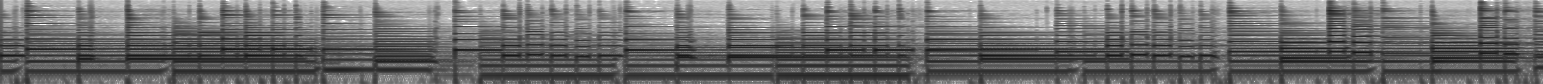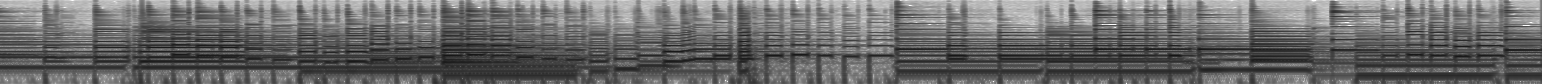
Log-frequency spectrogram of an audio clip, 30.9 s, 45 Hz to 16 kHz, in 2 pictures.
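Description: Yamaha SLG200NW silent nylon-string guitar played fingerstyle: a traditional Venezuelan waltz, with held bass notes under a quicker plucked melody.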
